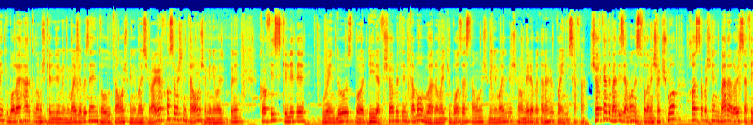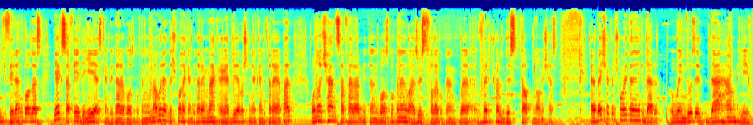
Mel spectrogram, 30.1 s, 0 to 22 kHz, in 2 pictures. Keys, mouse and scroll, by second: 6.3 super+d.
